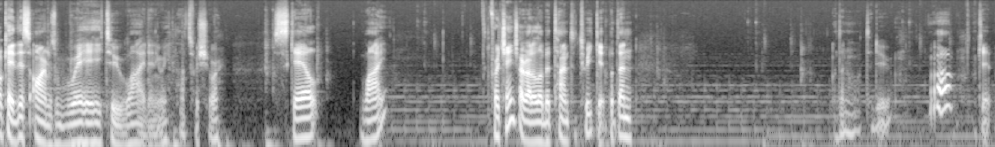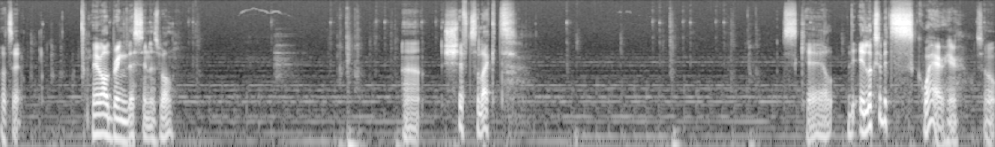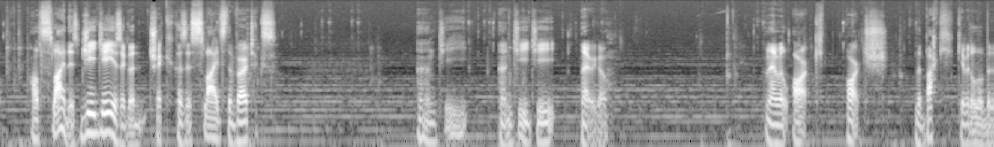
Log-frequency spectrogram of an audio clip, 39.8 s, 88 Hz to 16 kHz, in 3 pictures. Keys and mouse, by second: 0.6 3, 1.0 alt+z, 1.3 click, 1.7 middle click, 3.5 s, 5.8 middle click, 6.4 g, 7.4 middle click, 7.9 3, 8.3 middle click, 8.7 g, 10.2 middle click, 10.6 r, 12.2 middle click, 12.9 middle click, 13.9 1, 15.2 shift+click, 15.8 shift+click, 16.9 click, 17.9 ctrl+z, 18.3 click, 18.8 shift+click, 19.1 shift+click, 19.7-20.8 drag, 21.0 middle click, 22.0 click, 22.4 shift+click, 23.2 s, 24.2 middle click, 24.6 g, 25.4 middle click, 26.3 click, 26.6 g, 28.2 middle click, 29.4 click, 29.7 g, 31.5 g, 33.0 click, 34.8-35.9 middle drag, 36.2 2, 36.6 click, 36.9 middle click, 37.2 g, 38.0 middle click, 38.4 2, 39.2 middle click, 39.5 g.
